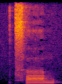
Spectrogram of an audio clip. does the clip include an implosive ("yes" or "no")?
no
